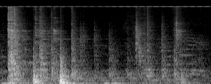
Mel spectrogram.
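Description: Three heavy thumps in quick succession in the first second, then lighter knocks and rustling in a small room.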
